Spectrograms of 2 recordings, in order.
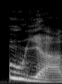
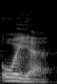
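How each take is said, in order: First: The word rhymes with booyah. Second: The word does not rhyme with booyah. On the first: The speaker calls it right. "like booyah, but without the B" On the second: The speaker calls it wrong. "you're saying Ouya wrong. As I know I said Oya"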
